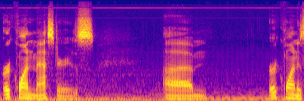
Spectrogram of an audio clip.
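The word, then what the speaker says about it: Ur-Quan: a different title it's called Quan Masters um erquan is spelled like this I don't know if you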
